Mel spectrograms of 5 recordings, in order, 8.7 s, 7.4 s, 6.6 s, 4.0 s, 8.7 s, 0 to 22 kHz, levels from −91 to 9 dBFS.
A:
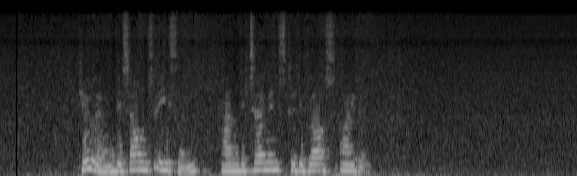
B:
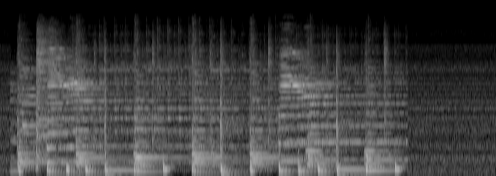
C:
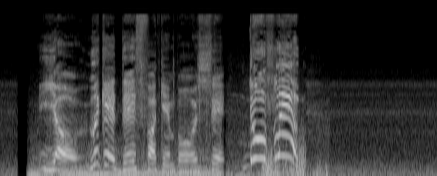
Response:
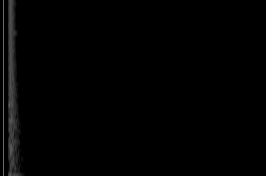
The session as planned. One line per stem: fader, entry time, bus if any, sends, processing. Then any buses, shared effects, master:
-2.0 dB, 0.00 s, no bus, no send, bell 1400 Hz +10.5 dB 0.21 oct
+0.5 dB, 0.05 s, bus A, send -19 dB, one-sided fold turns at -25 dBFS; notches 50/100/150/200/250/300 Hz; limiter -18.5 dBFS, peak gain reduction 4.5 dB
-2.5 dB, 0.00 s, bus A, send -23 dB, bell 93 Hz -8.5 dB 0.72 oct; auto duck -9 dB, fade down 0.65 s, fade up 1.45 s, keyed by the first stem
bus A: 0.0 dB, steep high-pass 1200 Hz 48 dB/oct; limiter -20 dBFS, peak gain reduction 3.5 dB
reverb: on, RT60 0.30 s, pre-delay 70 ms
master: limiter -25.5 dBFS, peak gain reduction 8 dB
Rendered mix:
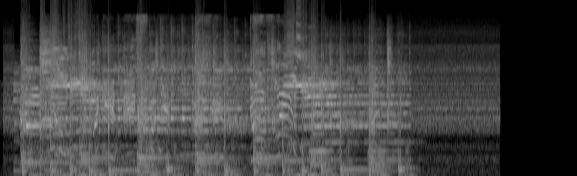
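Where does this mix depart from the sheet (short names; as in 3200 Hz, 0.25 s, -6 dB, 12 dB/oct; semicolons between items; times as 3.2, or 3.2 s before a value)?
stem A: muted; stem B +0.5 dB -> +10.5 dB; master: missing limiter -25.5 dBFS, peak gain reduction 8 dB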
